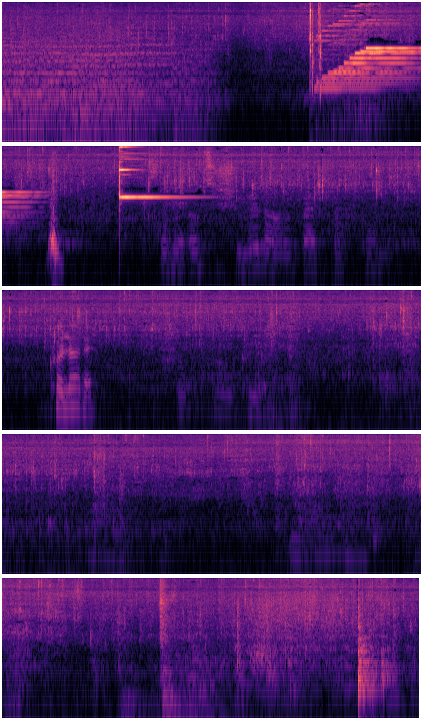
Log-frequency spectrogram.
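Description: Background music fades out over the first two seconds, followed by a short rising chime and a single high ding. After that, quieter sounds of tap water running from a hose into a basin and splashing as laundry is washed by hand.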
